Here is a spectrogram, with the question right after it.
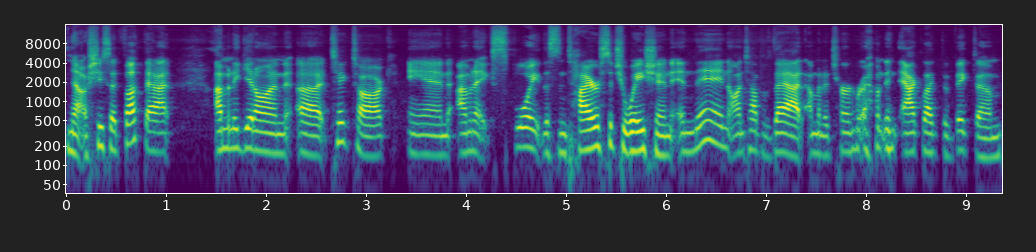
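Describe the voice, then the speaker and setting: A woman's fairly low voice, dry and close with no echo, ordinary pitch variation, a moderate pace, and a very clean recording with a silent background. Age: 30s. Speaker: podcast host. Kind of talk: casual chat. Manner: animated.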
